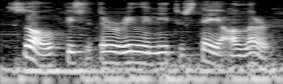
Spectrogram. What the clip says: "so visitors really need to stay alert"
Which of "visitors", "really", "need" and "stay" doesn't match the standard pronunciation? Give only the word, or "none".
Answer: visitors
